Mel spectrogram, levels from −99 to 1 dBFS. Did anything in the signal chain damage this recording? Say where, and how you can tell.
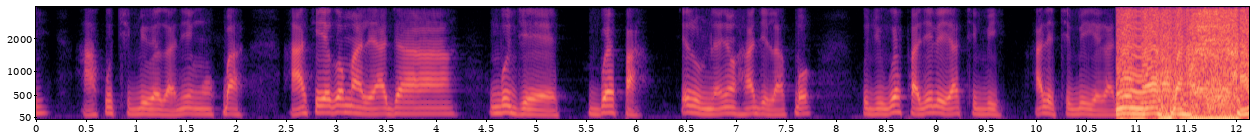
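Yes. Companded audio read as linear appears from 10.81 s to 12.14 s, a sample-format conversion fault: mu-law bytes were taken as linear 8-bit samples without expansion. Every sign change swings across half the range, so quiet passages become as large as loud ones, giving harsh buzzing distortion and loud noise in pauses.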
